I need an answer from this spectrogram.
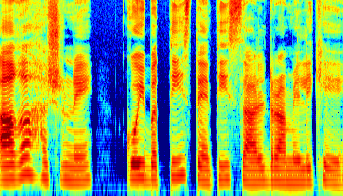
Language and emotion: Urdu, neutral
